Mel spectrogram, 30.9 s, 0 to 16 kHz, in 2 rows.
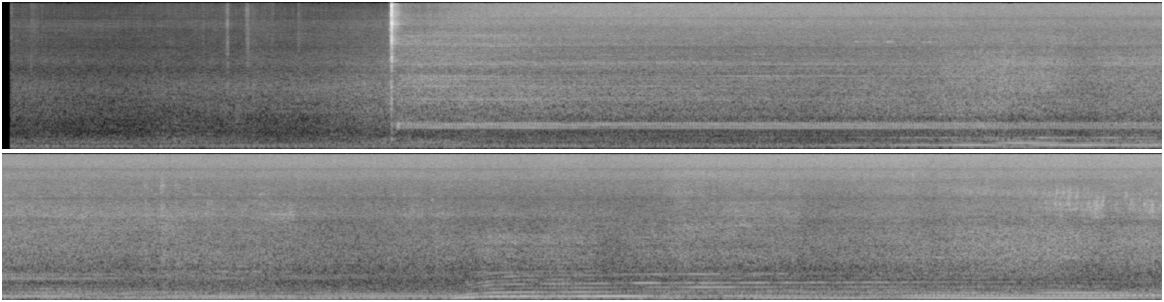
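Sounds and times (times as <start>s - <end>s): switch click: 5.2s - 5.4s
misting pump whining: 5.2s - 30.9s
deep uneven hum: 5.3s - 30.9s.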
